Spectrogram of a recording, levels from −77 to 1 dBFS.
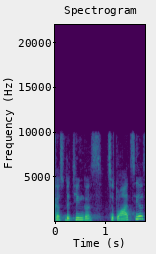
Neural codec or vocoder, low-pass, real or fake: vocoder, 22.05 kHz, 80 mel bands, WaveNeXt; 9.9 kHz; fake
